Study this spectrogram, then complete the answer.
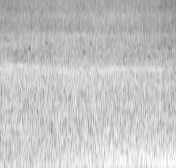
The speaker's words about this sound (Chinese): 国产大飞机一飞冲天。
